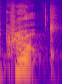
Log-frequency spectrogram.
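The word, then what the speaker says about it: craic: So, it's an Irish word. So, spelled C O R O A I C pronounced crack as Andy has been pronouncing it.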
